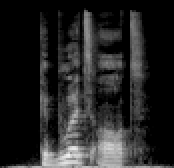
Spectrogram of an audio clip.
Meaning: birthplace, place of birth
- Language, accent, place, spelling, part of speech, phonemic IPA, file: German, Germany, Berlin, Geburtsort, noun, /ɡəˈbuːɐ̯t͡sˌʔɔʁt/, De-Geburtsort.ogg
